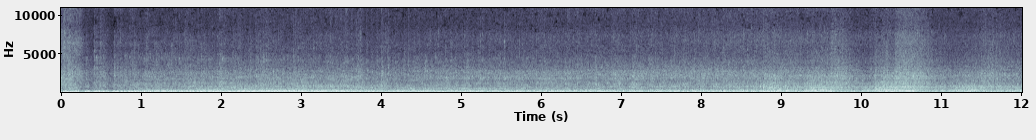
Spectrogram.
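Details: Engine with mechanical fuel injection restarted after only brief warm-up, fuel lever back on: catches right away into a loud, lumpy race idle with a couple of small blips; restarts cleanly and runs normally.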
